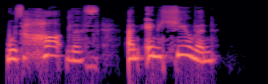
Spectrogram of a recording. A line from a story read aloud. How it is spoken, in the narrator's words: cried Catherine Sharp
